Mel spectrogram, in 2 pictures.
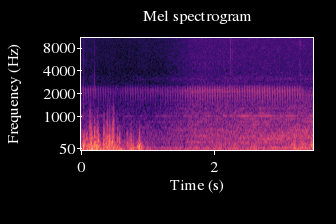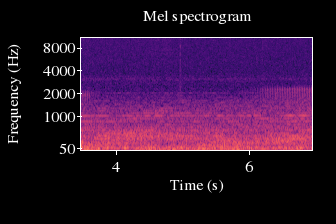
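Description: A nightjar gives a steady, dry churring trill that drones on for seconds like a distant engine, over a heavy low rumble of wind or traffic.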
